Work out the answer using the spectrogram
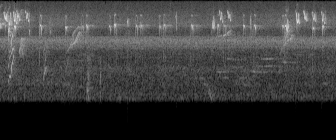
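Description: Opal-crowned Tanager giving thin, very high-pitched sibilant notes in short irregular bursts.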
